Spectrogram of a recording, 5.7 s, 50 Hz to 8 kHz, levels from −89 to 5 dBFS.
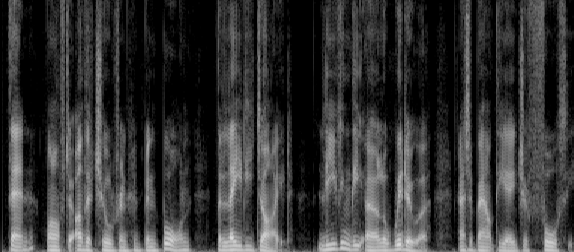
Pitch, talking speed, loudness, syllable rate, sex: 115 Hz, 220 wpm, -19 LUFS, 6.6 syllables/s, male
